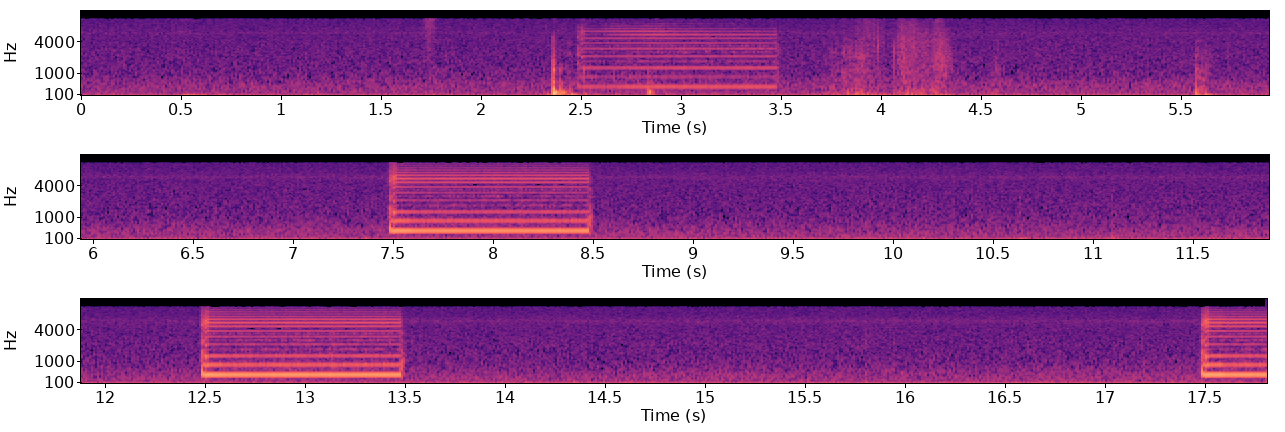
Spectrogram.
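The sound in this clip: Telephone ringback tone plays while a call to a friend is dialled. A few brief beeps and clicks come first. Then steady, buzzy one-second tones repeat about every five seconds, three in all, over a faint hiss.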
